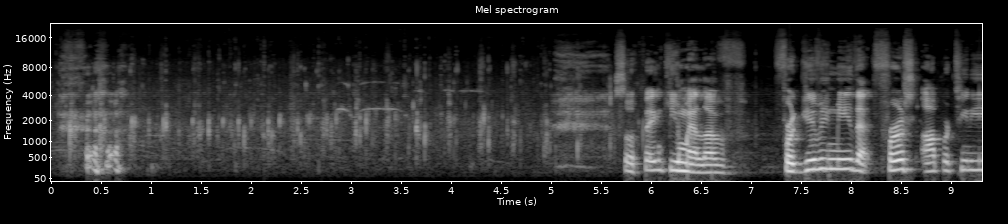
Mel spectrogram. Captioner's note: applause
